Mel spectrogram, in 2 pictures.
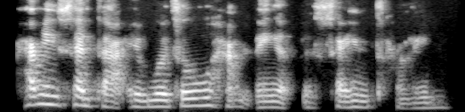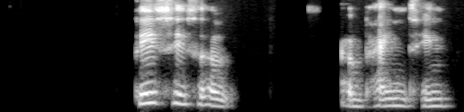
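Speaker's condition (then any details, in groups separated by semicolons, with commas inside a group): Muscular dystrophy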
